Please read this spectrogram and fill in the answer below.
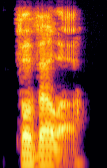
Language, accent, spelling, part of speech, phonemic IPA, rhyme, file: English, Canada, favela, noun, /fəˈvɛlə/, -ɛlə, En-ca-favela.oga
- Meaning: A slum or shantytown, especially in Brazil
